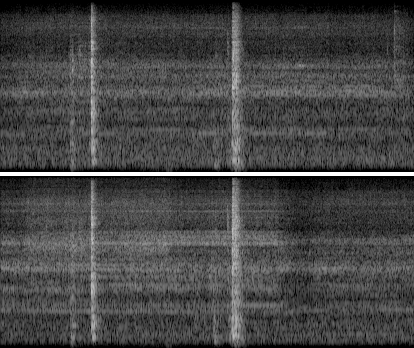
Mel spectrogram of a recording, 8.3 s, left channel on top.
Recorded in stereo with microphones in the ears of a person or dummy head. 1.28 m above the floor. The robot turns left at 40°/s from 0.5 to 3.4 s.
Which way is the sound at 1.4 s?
40° left (ahead or behind).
